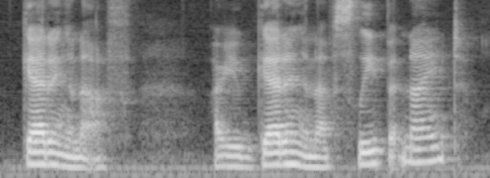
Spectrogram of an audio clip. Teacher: getting has two syllables where the first syllable is the stressed one. The ing doesn't matter.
